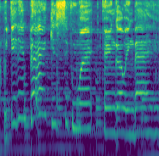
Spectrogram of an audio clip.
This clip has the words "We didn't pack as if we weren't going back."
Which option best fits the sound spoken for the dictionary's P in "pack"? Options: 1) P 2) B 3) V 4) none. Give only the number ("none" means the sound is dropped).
1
